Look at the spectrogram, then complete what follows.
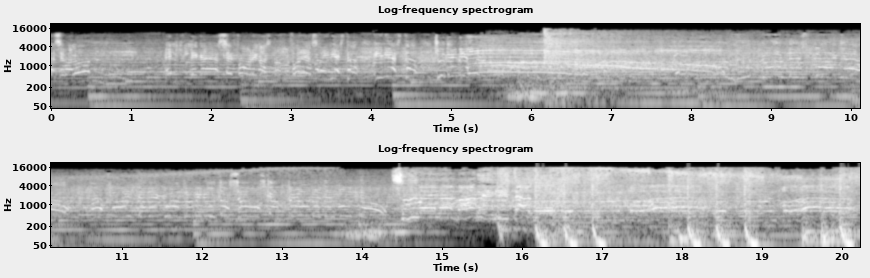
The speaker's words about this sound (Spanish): Esto fue un temazo del verano.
